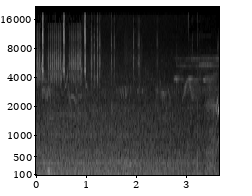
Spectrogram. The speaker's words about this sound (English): Again, that was a cricket in summer.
